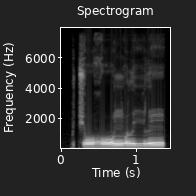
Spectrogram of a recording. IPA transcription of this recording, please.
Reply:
t͡ʃ oː˨ ɣ oː˨˦ ɲ o˧ l iː˧ l ĩ˦

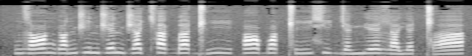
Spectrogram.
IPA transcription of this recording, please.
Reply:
n z ɑː˩˥ ŋ ɡ ɑ˨ n d͡ʒ i˥˧ n d͡ʒ ɛː˦˥ n d͡ʒ a˧˥˧ cʰ a˥˧ ɡ͡b a˥˧ ɡ͡ǁ iː˧˥˧ | ɑ˧˥˧ b ɑ˥˧ ǁ iː˩˥ ɕ i˥˧ ɟ ɛ˨ mʲ ɛː˦˥ ɮ a˨ j ɛ˩˥ ɡ͡ǁ aː˩˥

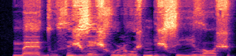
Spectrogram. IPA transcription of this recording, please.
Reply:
m ɛː˥ d̪ ṳ˥˩ θ ɪ˩ ʒ z e˥ ʒ x u˩˥ ɳ β o˧ ʃ ŋ i˥ ʒ s iː˩˥ ð ɔ˩ ʃ

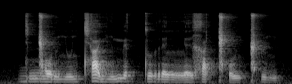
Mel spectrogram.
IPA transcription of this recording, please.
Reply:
ɟ i ŋ͡ǁ o ɾ ʉ ʎ o ʎ cʰ a j i mʲ a tː u r e lː e x a ǁʰ o ʎ ǁʰ ʉ ʎ

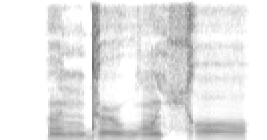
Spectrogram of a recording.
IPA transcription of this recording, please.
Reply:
ə̃ n d ə˞ w ɔ̃ ç ɔ

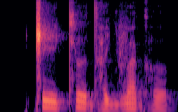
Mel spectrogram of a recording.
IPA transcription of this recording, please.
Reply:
ǁ e cʰ ə dʱ a ʎ v a ɡʱ ʌ

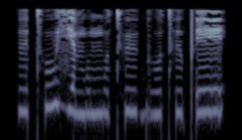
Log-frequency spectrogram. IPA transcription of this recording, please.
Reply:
ɨ tʰ u zʲ a m u m u tʰ ʉ ɡʱ u tʰ ɨ pʼ e

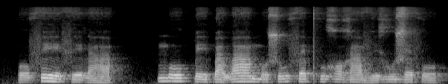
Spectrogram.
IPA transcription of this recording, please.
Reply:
o˨ f eː˦˨ f e˨ l a˨ | m oː˦ k͡p eː˨ ɓ a˨ w aː˦ m o˨ s u˦ f ɛ˦ pʰ u˦ ɣ ɔ˦˨ ɣ a˦˨ v ɪ˨˦ ɣ u˦ z ɛ˦ f o˦

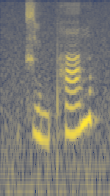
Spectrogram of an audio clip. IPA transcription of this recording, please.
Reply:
t͡ɕ i˨˩ n pʰ a˧˥ n

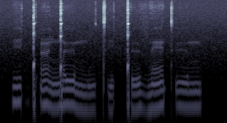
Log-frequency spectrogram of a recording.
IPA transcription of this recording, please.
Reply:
ɪ˥ ǃʼ œ̃˥˨ ŋ͡ǃ ø˥˨ m u˩˧ tʼ ɪ˩˧ ǃ ø˩˧˩ v ɛ̃˨˥ tʼ ʏ˥ m

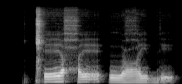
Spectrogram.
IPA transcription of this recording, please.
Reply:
ǁ ɛ ħ ɛ | ʊ ʕ e b ɪ

